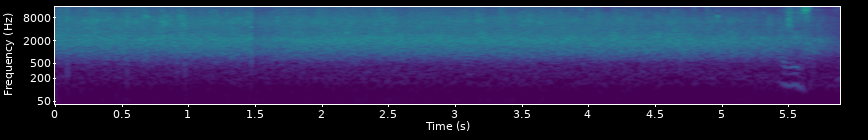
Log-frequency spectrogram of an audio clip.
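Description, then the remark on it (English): Sustained applause from a crowd, a dense, steady wash of clapping that holds an even loudness for several seconds, with a brief voice surfacing near the end. “And that, I think, is worth an applause.”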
